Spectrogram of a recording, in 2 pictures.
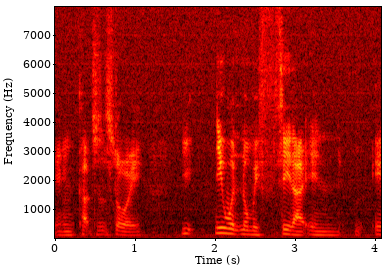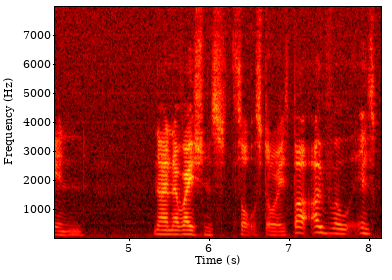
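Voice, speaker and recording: A man's voice: a little high, poor audio. A man giving casual, off-the-cuff commentary, hesitant and rambling, often repeating his phrases. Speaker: reaction video host, amateur voice actor.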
